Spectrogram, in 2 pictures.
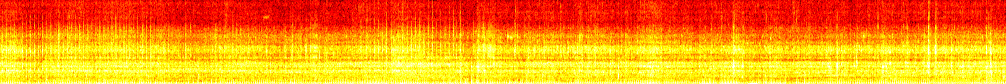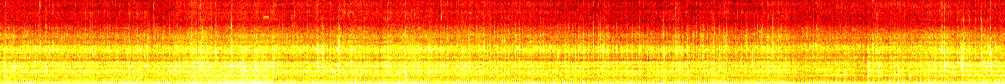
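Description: Trials motorcycle engine running steadily at low speed down a rocky slate track, with a few dull knocks from the bike jolting over stones about a third of the way in and again near two thirds.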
